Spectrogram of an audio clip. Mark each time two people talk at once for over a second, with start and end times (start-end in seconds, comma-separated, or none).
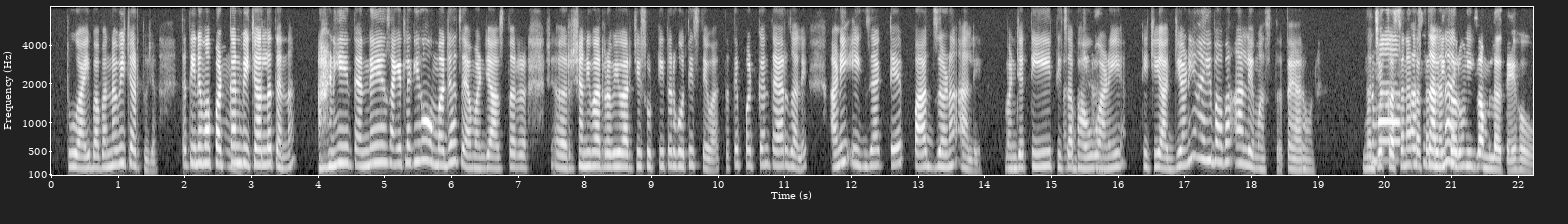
19.7-21.4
